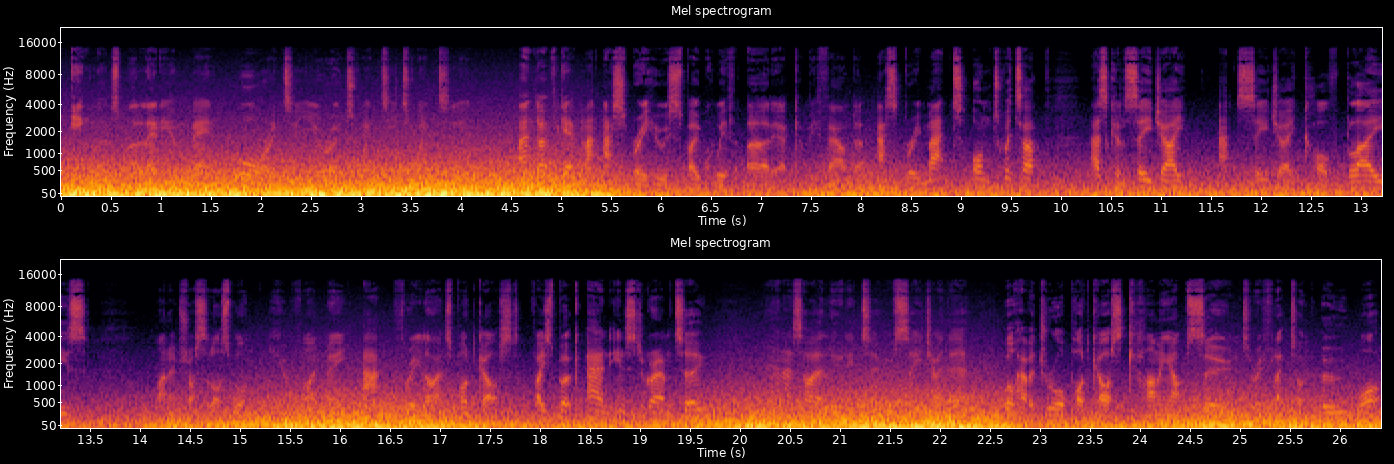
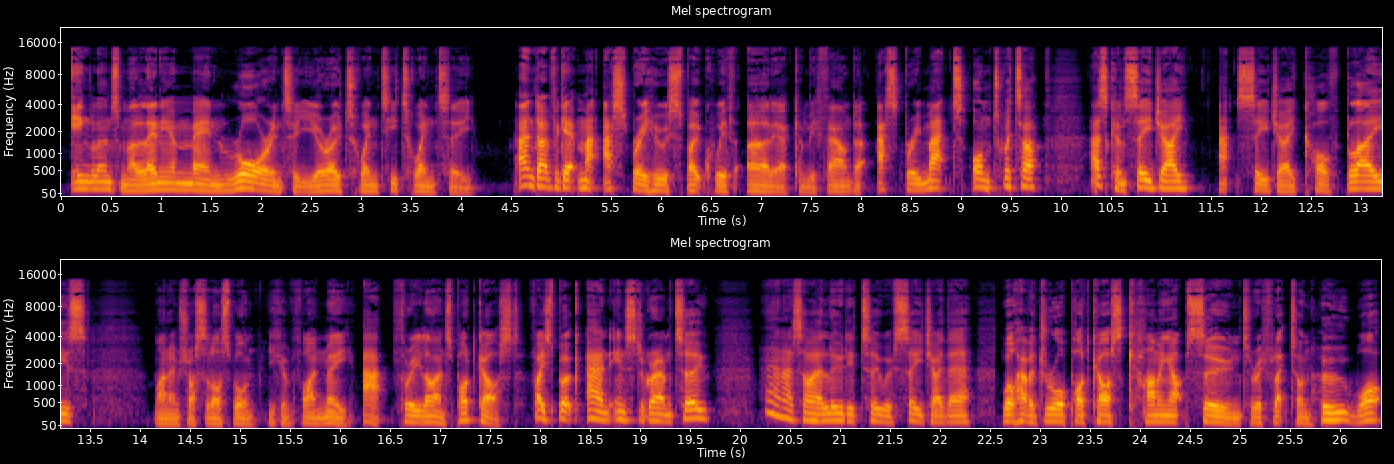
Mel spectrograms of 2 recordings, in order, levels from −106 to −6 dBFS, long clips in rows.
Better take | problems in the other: second | wind noise on the microphone; heavy; 3 dB above the speech

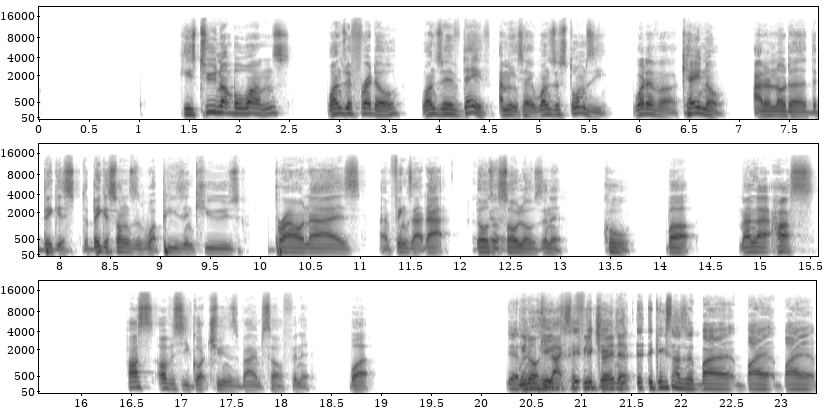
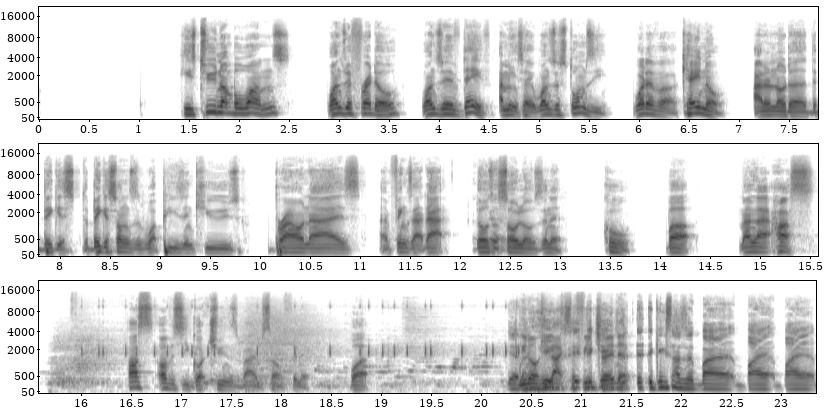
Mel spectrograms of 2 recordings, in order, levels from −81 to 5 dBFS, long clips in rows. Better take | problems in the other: first | keyboard typing; noticeable; from 16 to 20 s; peak 9 dB below the speech

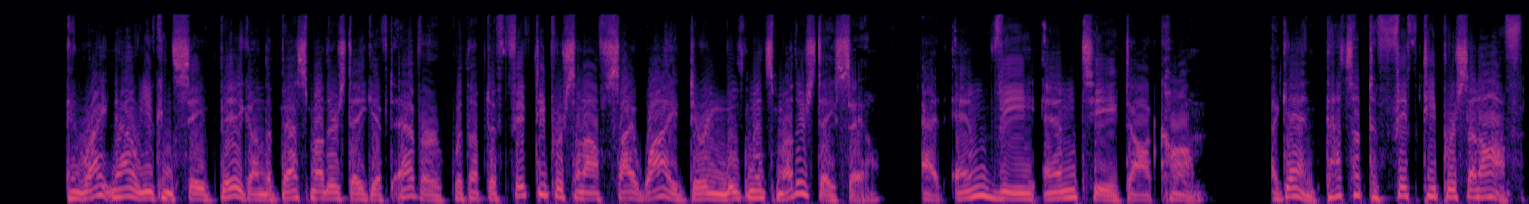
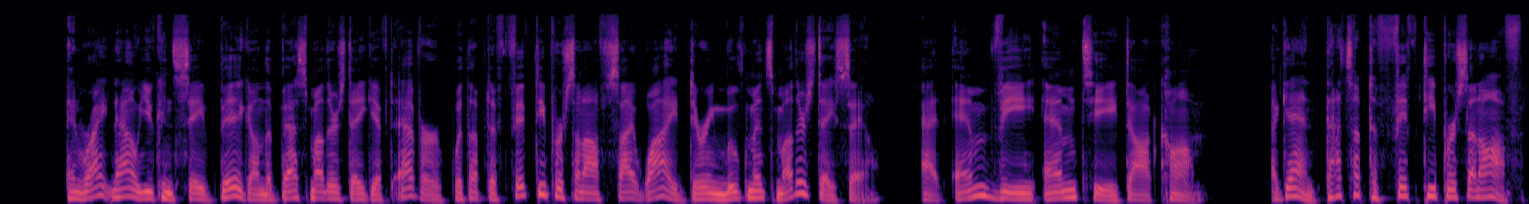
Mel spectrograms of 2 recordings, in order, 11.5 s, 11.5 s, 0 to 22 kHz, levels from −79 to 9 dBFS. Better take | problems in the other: second | distortion; heavy; 7 dB below the speech

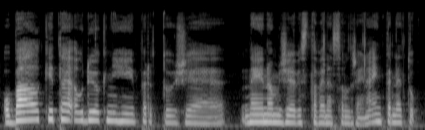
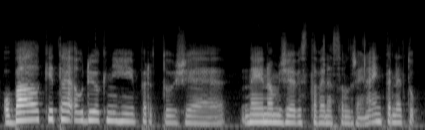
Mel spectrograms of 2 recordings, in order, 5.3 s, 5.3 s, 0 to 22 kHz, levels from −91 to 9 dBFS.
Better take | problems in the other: first | muffled; slightly; fading above 3.5 kHz

